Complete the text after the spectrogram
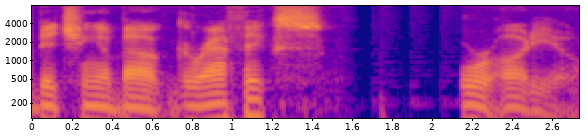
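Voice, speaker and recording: Over music in the background, a man with a very deep, low pitch speaks in a monotone, flat intonation. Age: 40s. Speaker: gaming YouTuber. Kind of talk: gameplay commentary. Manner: casual, rambling with fillers. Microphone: new foam cover on mic, no de-esser.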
